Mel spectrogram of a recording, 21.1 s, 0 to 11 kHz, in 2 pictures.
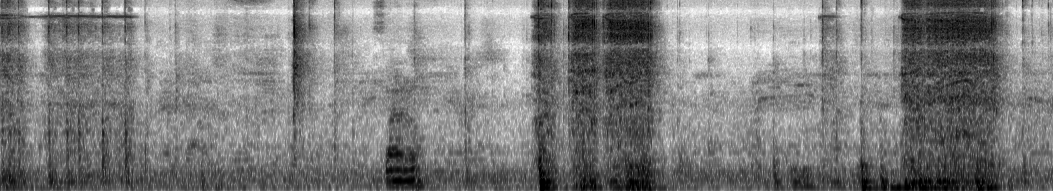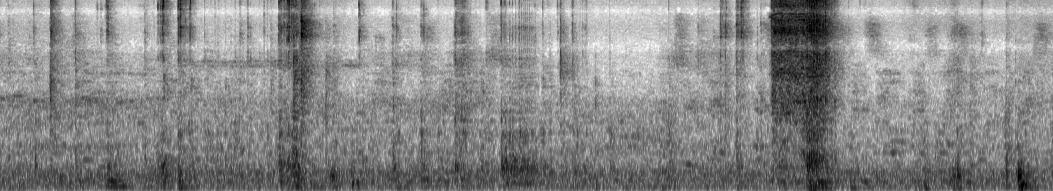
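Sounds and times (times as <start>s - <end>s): power drill driving a screw: 0.0s - 1.3s, 5.3s - 6.6s, 9.0s - 10.1s, 18.2s - 19.0s.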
